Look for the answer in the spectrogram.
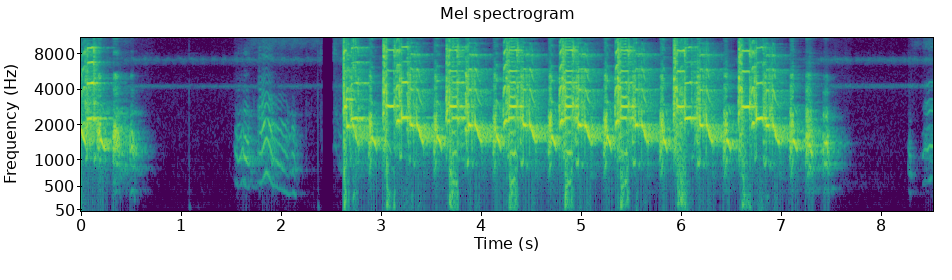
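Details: A few soft, wavering grey francolin notes, then a loud five-second run of harsh, rhythmic ringing phrases repeated rapidly before stopping.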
